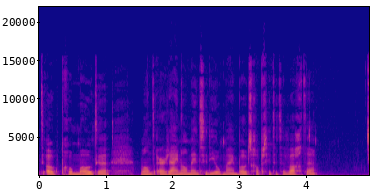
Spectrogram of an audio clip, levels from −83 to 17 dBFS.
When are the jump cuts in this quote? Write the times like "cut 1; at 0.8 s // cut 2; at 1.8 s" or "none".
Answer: none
